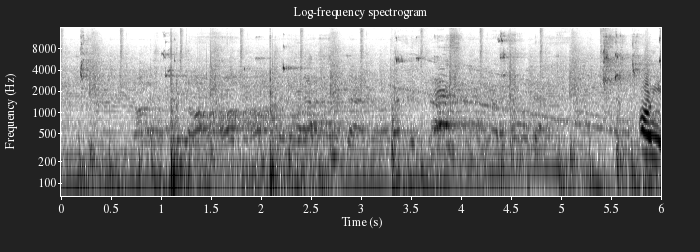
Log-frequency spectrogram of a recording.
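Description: Basketball bouncing and thudding on a gym floor at irregular intervals during live 3x3 play, with players' calls and shouts in the hall.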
